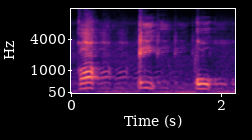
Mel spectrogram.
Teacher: جب زبان کی جڑ اس کوے کے حلق کی جانب والے تالو سے لگتی ہے تو قاف ادا ہوتا ہے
